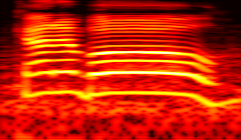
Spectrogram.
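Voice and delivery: high, loud, drawn-out holler; cannonball yell. Pretend. Player leaping toward the water, long loud holler. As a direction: yell it long as you jump.

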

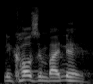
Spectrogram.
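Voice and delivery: ordinary talk

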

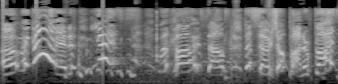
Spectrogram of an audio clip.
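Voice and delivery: excited high squeal, laughing; hammed-up gushing friend; mock squeal. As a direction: shriek it like a giddy teen. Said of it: "And Michael was like".

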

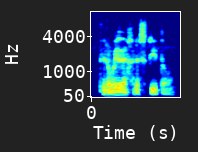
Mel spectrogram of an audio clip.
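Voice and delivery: ordinary delivery

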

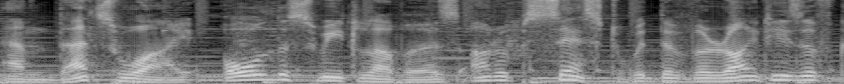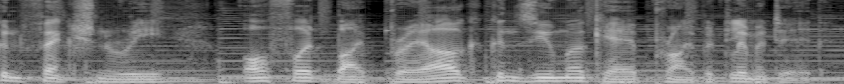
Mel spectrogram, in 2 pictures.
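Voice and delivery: normal talking voice

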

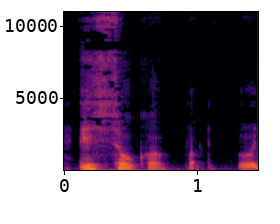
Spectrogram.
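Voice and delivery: ordinary delivery, nothing marked

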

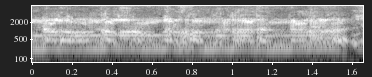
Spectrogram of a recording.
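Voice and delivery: ordinary delivery

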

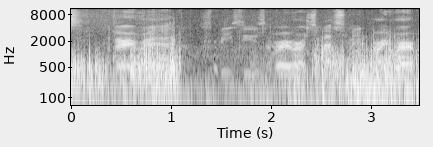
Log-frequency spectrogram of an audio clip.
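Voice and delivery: loud, excited pitch of a rare find; hammed-up nature host. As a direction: announce it like a thrilled presenter.

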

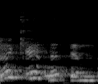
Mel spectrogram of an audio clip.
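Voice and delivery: high-pitched, softly imitated agitated protest; very animated. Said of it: "she's getting very animated".

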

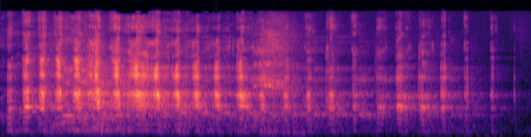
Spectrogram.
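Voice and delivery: a long real burst of laughter; real laughter trailing off. Real, not acted. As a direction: crack up at your own story. Speaker cracks up at own story.

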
